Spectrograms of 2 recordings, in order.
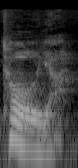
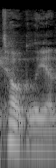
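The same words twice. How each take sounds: First: The name is said the Italian way. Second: The name is said the American way.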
